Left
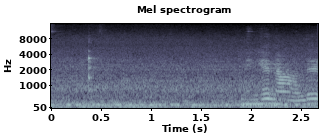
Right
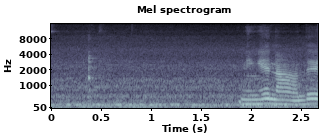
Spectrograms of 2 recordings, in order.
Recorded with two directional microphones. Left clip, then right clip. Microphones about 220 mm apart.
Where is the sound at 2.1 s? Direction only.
40° right (ahead or behind).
